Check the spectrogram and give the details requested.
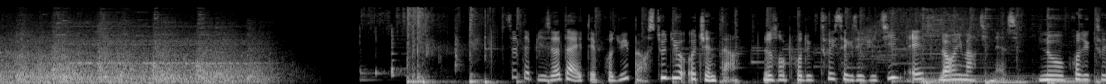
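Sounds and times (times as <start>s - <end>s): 
train rumbling overhead near a railway station: 0.0s - 3.2s
speech: 5.2s - 11.0s.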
